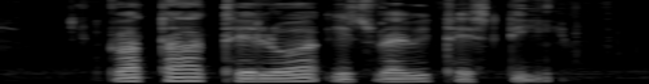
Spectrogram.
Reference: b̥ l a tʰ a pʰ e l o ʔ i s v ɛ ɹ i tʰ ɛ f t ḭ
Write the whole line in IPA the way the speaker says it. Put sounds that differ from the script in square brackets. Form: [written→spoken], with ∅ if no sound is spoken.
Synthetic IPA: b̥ [l→ɹ] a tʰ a [pʰ→tʰ] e l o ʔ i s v ɛ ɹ i tʰ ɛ [f→s] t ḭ

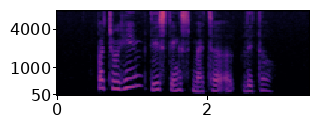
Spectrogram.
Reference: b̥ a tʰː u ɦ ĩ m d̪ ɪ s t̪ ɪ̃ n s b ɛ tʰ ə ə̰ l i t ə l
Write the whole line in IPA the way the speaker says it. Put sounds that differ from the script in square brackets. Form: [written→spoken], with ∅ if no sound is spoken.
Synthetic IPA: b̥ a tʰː u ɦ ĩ m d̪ [ɪ→i] s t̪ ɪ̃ [n→ŋ] s [b→m] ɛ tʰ ə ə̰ l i t ə l

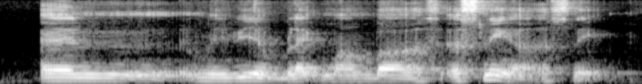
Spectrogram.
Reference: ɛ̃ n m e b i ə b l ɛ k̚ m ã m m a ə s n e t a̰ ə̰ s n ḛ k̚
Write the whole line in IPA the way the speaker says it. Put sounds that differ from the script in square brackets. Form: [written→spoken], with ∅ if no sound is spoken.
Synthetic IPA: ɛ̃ n m e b i ə b l ɛ k̚ m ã m [m→b] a ə s n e [t→k] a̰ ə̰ s n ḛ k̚

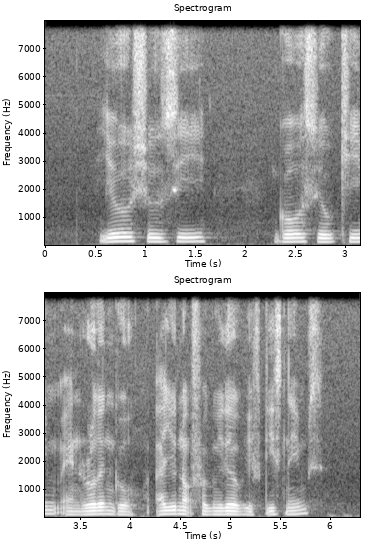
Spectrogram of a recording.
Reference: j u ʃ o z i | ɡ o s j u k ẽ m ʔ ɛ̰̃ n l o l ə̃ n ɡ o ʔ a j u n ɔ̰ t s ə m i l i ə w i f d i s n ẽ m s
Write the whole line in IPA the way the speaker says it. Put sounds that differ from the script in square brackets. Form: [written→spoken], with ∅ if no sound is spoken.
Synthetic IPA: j u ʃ [o→u] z i | ɡ o s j u [k→kʰ] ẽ m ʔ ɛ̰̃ n [l→ɹ] o l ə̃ n ɡ o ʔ a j u n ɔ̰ t [s→f] ə m i l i ə w i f d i s n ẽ m s

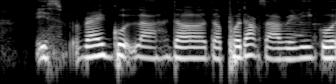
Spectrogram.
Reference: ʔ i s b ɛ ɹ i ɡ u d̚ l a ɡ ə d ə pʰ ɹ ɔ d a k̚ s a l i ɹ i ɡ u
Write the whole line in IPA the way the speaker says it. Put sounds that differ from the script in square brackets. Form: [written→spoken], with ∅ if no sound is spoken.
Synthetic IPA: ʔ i s [b→v] ɛ ɹ i ɡ u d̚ l a [ɡ→d] ə d ə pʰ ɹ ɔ d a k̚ s a [l→ɹ] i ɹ i ɡ u

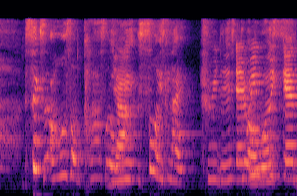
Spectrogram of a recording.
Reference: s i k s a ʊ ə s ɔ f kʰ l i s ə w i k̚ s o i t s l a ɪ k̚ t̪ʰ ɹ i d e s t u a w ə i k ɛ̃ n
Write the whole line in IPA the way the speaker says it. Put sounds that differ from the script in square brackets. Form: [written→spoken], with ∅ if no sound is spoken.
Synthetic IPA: s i k s a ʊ ə s ɔ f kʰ l [i→a] s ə w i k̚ s o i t s l a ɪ k̚ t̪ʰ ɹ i d e s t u a w ə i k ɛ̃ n

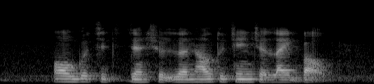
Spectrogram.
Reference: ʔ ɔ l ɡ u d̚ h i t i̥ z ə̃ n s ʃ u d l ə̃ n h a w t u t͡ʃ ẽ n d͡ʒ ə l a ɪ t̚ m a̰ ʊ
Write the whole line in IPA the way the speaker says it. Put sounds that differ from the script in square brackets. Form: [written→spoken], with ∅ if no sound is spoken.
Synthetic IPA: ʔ ɔ l ɡ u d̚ [h→s] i t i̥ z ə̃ n s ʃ u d l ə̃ n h a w t u t͡ʃ ẽ n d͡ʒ ə l a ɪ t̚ [m→b] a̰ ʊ

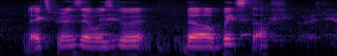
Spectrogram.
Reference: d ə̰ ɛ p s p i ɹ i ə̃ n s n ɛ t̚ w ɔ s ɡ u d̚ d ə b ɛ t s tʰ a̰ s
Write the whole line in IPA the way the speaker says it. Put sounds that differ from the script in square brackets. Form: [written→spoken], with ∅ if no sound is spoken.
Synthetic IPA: d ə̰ ɛ [p→k] s p i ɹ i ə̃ n s [n→d] ɛ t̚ w ɔ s ɡ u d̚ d ə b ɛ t s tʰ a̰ [s→f]

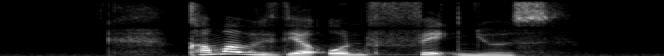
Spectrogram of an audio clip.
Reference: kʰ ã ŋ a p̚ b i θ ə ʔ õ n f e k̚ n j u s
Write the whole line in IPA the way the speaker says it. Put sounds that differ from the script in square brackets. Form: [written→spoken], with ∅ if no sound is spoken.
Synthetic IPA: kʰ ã [ŋ→m] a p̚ [b→w] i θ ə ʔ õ n f e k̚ n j u s

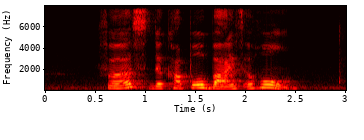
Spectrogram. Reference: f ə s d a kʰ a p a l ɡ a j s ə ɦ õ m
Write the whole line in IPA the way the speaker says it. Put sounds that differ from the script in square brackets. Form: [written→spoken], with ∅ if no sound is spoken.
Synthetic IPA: f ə s d [a→ə] kʰ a p [a→ə] l [ɡ→b] a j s ə ɦ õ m

